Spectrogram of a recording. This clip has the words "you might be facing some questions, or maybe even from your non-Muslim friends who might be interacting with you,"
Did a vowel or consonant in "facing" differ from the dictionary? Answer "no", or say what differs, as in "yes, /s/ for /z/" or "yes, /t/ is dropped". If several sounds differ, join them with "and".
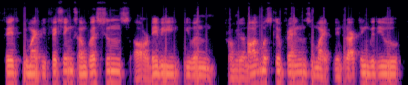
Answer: yes, /ʃ/ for /s/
